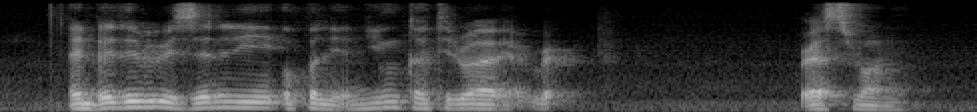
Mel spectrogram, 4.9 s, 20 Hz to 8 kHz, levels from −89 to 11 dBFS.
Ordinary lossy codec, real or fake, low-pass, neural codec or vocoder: MP3, 64 kbps; fake; 7.2 kHz; codec, 16 kHz, 0.8 kbps, ZipCodec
